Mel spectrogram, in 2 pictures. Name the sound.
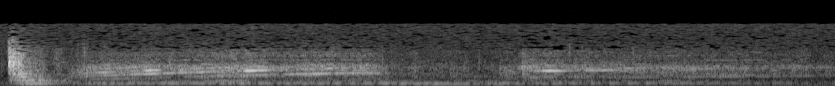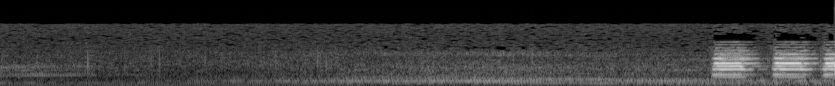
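car pulling up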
